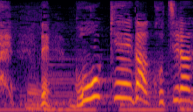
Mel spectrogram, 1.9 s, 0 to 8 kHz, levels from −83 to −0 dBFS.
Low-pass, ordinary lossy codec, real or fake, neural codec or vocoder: none; none; real; none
